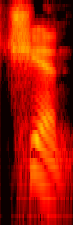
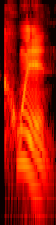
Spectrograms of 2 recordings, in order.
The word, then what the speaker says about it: Qin: Please note that pronunciation of that word. It's Qin. There's no U there. It's not Qin.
